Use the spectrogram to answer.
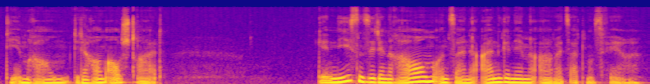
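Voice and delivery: guided meditation. Acted. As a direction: gently lead a daydream. Guides a calm visualization. (ruhige Fantasiereise-Stimme)

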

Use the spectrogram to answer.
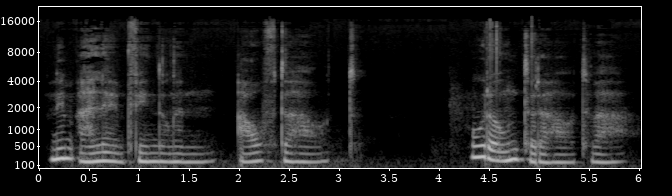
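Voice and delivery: sleep meditation. Acted. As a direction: gently lull her into sleep.

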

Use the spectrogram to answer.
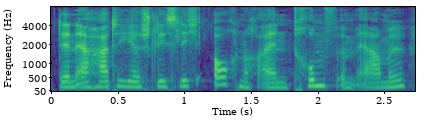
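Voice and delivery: ordinary delivery

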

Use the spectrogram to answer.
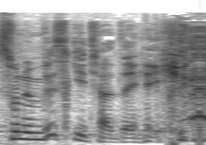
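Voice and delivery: normal talking voice

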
